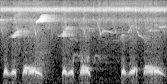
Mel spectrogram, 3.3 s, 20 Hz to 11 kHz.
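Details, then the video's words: New spotted dove kept as a lure bird, repeating a three-part coo about every 1.2 seconds: two clipped notes and a drawn-out descending note, with scattered twittering from other birds and a constant high hum. "pikat terkukur"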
